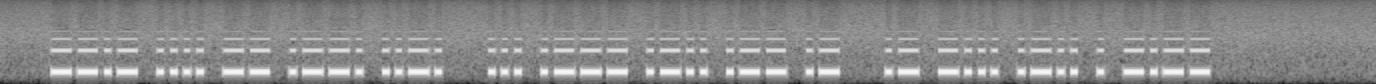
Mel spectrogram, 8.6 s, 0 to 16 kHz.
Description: Morse code, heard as a keyed tone, machine-sent, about 29 wpm, 550 Hz. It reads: QHMPF SJLWA ABLEY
